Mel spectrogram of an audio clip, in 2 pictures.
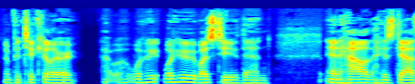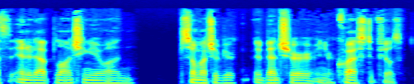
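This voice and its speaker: A male podcast host with a fairly low voice who asks his questions haltingly, searching for words. The recording is dry and close, with no room sound. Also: level tone, a little mellow, dry recording. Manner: hesitant, searching, many fillers. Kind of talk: interview questions.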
